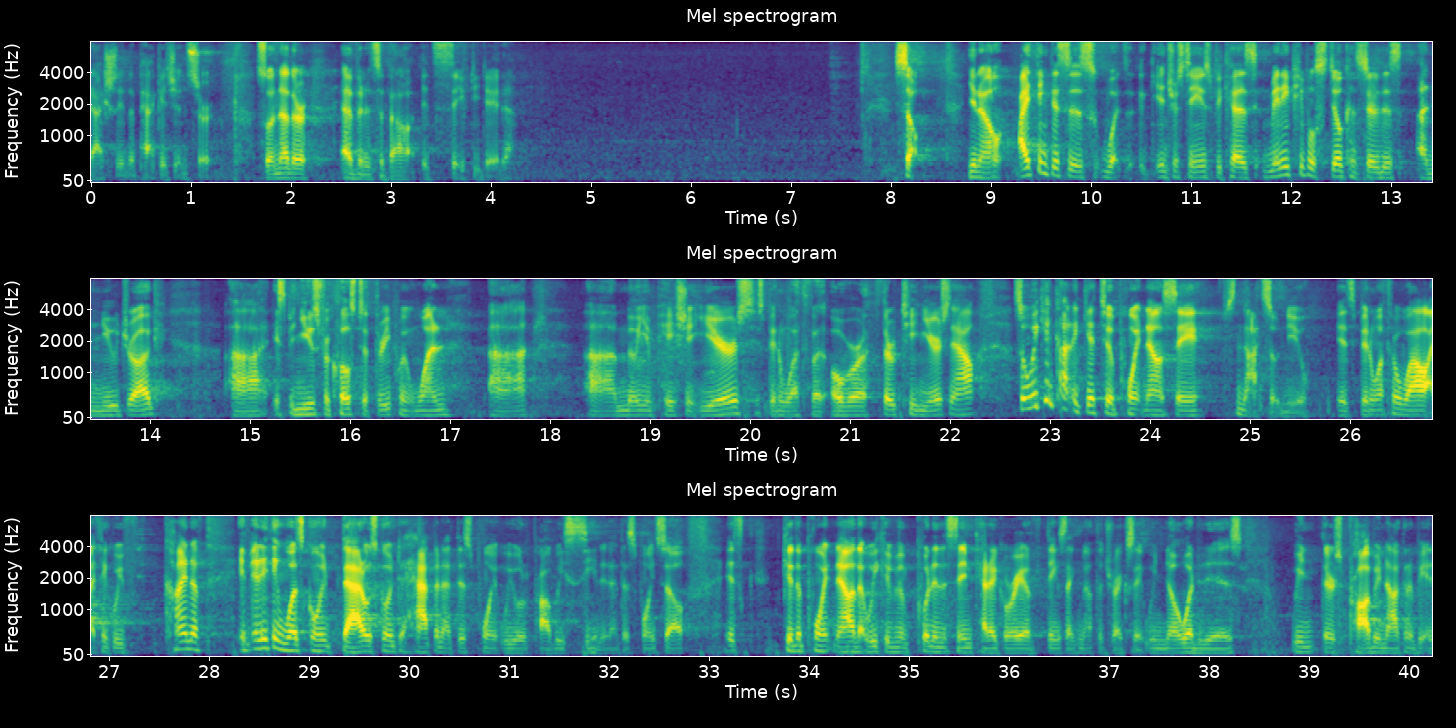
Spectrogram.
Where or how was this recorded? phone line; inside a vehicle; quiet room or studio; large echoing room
large echoing room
